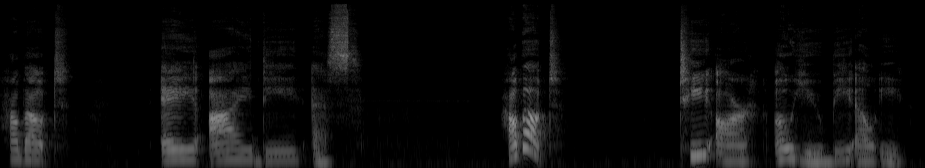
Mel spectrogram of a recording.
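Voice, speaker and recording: At a very slow pace with long, frequent pauses, a woman of medium pitch uses lively intonation and big swings in loudness, recorded very cleanly against a silent background. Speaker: college student. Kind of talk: class speech. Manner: spelling letters out slowly.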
